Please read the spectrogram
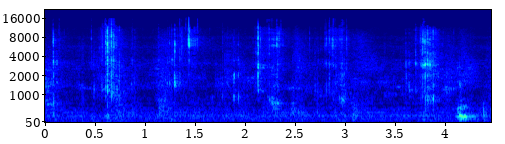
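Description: Crisp fried kiping rice wafers crunching as they are bitten and chewed, a string of sharp, irregular crunches.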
